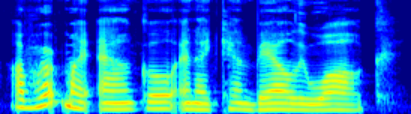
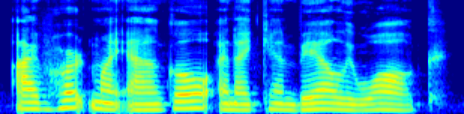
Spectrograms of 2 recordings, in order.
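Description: No difference in how they are said.

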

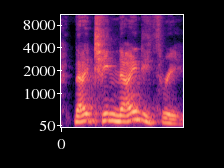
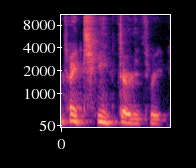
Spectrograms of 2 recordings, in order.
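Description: First: Nineteen ninety-three said louder as a correction; "Nineteen ninety-three" corrected with emphasis; corrective stress. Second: Said in the usual way. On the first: Real, not acted. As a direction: fix the year, punching "Nineteen ninety-three".

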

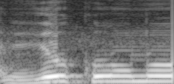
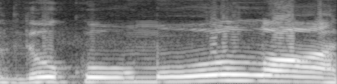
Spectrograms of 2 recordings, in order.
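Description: First: Careful ذوكم without any heaviness; thin letters. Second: Loud, slow ذوكم الله, wrongly heavy throughout; faulty heavy letters. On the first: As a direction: keep ذ, ك and م light in ذوكم. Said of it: "مرققة". (ترقيق ذوكم) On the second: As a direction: thicken ك and م in ذوكم الله along with the ل. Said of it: "لا تقول". (تفخيم الكاف والميم في ذوكم الله خطأً) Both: Shown as a demonstration.

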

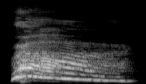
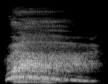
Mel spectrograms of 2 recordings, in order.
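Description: First: Loud drawn-out roar. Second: Low, growling roar; deep warrior roar. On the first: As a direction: let the roar out big. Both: Shown as a demonstration. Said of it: "you say roar".

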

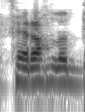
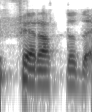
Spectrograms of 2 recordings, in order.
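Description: First: Said in the usual way. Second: "ferhatladı" with a t where ferahladı has h; punning mispronunciation. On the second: Shown as a demonstration. Gamer insisting on his pun after the drink, "ferhatladı" with a t. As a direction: say "ferhatladı", the joke version with a t. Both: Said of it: "Ferahladı değil, ferhatladı".

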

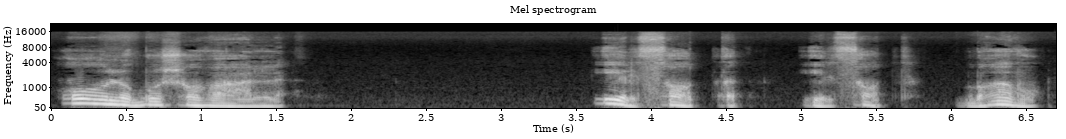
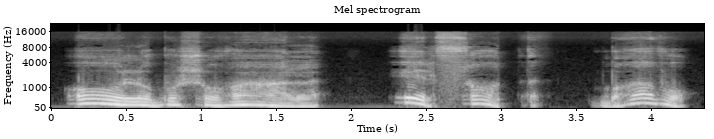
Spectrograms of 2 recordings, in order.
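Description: First: Said in the usual way. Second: Bright, high-pitched cheer for the jumping horse; encouraging cheer. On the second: Shown as a demonstration. Teacher showing students how to cheer, encouraging. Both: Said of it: "تشجيع".

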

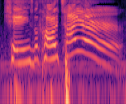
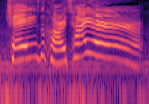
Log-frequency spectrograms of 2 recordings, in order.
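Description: First: Said in the usual way. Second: Slow, crying plea to the car; slow whimpering command; tearful plea. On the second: Real, not acted. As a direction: near tears, begging the car to obey. Car assistant keeps failing.

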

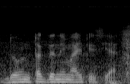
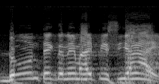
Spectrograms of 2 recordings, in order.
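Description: First: Low, soft restatement; subdued, unshouted version. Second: High, emphatic re-enacted cry; mock inward shout. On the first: Retold or imitated. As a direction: say the order softly and lower, without shouting. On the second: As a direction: act out the order as a shout. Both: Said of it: "No, I didn't shout".

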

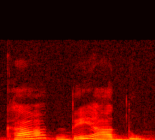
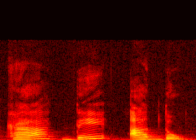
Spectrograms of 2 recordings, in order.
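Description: First: "cadeado" slowly, final o said as u; spoken ending DU. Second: "Cadeado" in slow separate syllables, final full o; spelled ending DO. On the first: Teacher before drawing attention to the sound, ending said du. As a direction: say "cadeado" as ca-de-a-du, drawn out. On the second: Teacher asking for attention to the sound, syllables ending do. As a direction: say "Cadeado" as ca, de, a, do, not du. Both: Shown as a demonstration. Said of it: "Prestem bastante atenção no som".

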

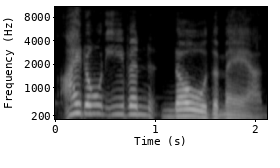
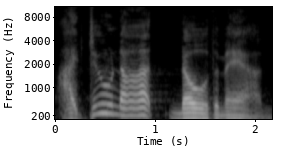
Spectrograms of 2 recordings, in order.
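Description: First: Higher, drawn-out protest; insistent denial. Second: Slow, deliberate, word by word; emphatic denial. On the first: Peter denying to a servant girl that he knows Jesus, insistent. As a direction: deny it slowly, pitched up. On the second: Peter denying he knows Jesus, slow and emphatic. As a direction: space out each word of the denial. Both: Retold or imitated.

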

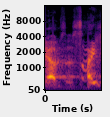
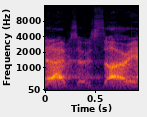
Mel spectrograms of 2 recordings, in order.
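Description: First: High, tearful repeat; imitating wife sobbing. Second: High, crying apology; imitating wife sobbing. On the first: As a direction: still high and crying, a bit softer. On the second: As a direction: squeeze it out high through tears. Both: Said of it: "We're bawling".

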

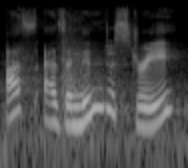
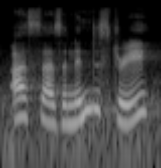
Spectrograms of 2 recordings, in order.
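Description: No difference in how they are said.

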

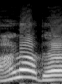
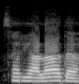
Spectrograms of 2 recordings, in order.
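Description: First: Higher, louder don't cry; husband urging his weeping wife to stop; firmer plea. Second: Gentle comfort. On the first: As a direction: insist she stop crying, raised. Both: Acted. Husband comforts crying wife.

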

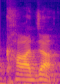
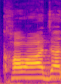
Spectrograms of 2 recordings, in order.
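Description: First: खाजा with no w, pitched lower; usual spoken form. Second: ख्वाजा as "kha-waa-ja", louder, w sounded; spelling pronunciation. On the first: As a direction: silence the w, just "khaa-ja" for खाजा. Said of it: "पढ़ते क्या?". (खाजा में वाव silent) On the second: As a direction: punch out the written w in ख्वाजा. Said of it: "लिखा हुआ". (ख्वाजा को "खवाजा" पढ़ें) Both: Shown as a demonstration.

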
